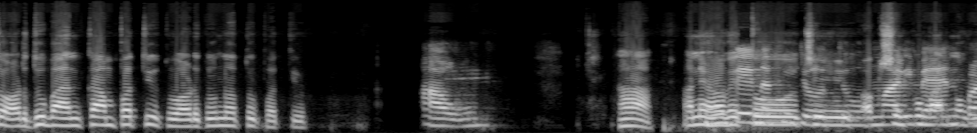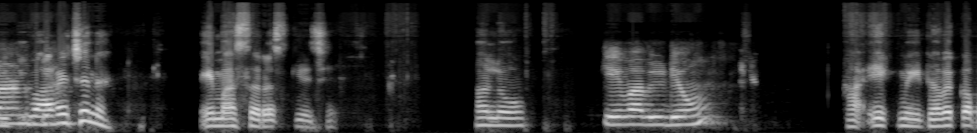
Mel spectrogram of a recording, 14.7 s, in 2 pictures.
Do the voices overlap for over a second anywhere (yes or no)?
yes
